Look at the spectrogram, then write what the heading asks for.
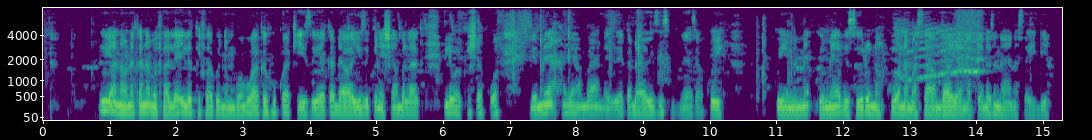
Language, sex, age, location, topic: Swahili, male, 18-24, Nakuru, health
